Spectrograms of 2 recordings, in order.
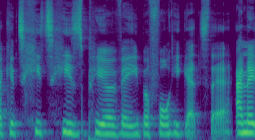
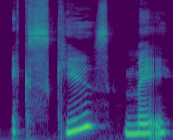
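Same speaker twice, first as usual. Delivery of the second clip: very slow, drawn-out reaction; slow, incredulous pause on every word; mock disbelief; 4 dB quieter, much slower than usual. Acted reaction to romantic line.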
